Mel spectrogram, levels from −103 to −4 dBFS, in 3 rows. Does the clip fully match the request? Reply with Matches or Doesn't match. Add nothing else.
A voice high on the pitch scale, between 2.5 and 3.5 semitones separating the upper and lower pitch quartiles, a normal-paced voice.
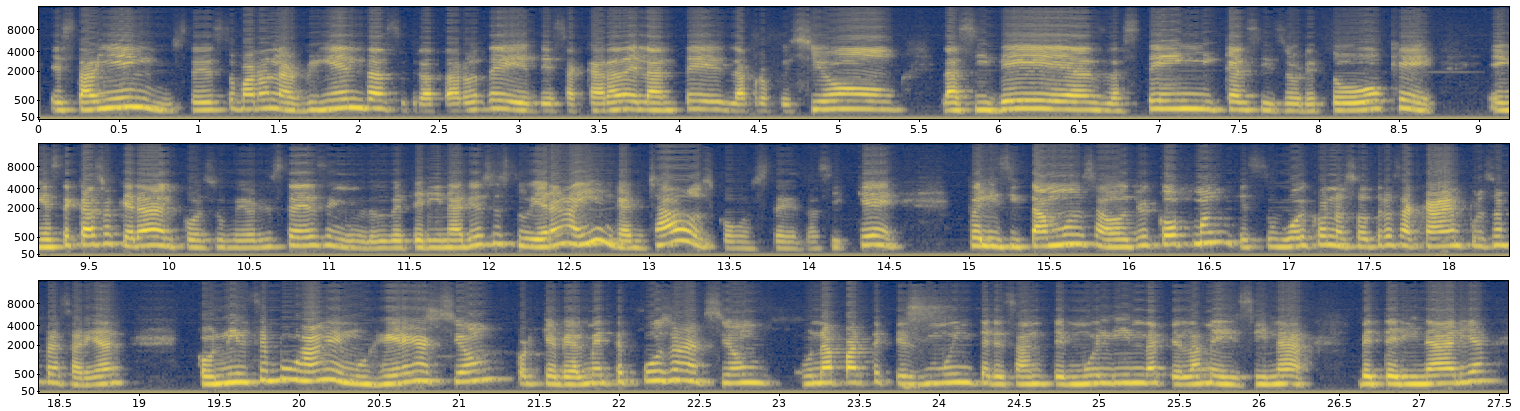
Matches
